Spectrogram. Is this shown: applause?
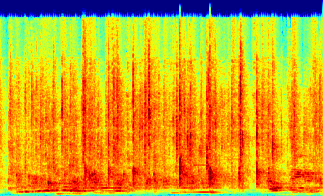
yes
